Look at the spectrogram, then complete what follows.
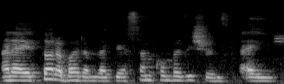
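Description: A woman's voice: lowish voice, steady tone, quick pace, warm tone. A young woman with a Ugandan accent telling her own story as a podcast guest, candid and talkative, repeating phrases for emphasis. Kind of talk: casual personal storytelling. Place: small room with a sofa. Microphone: podcast microphone on boom arm.

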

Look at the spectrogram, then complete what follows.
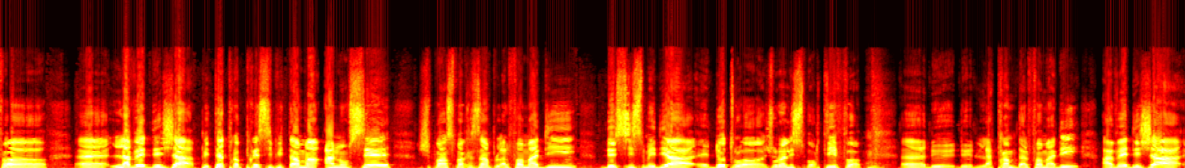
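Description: A man's voice: sits high, sharp tone, no room sound. A man hosting a radio interview in a studio, asking long questions with many fillers and restarts. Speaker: radio host. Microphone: studio mic with headphones.

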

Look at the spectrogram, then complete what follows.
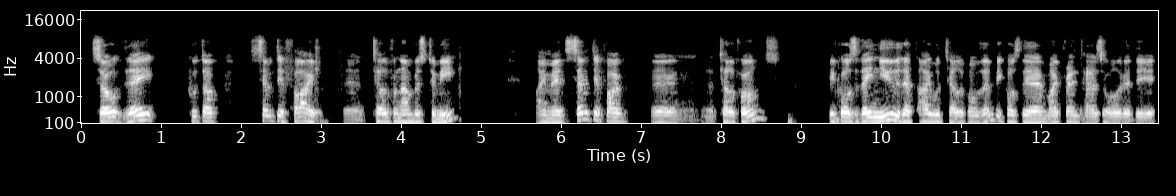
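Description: A man's voice: medium pitch, no echo, highs cut off. Older Norwegian-born man telling a story. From Norway. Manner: hesitant, many fillers and restarts, lively retelling. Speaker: guest, advisor and mentor. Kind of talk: storytelling in a video call chat. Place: home room, indoors. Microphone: video call.

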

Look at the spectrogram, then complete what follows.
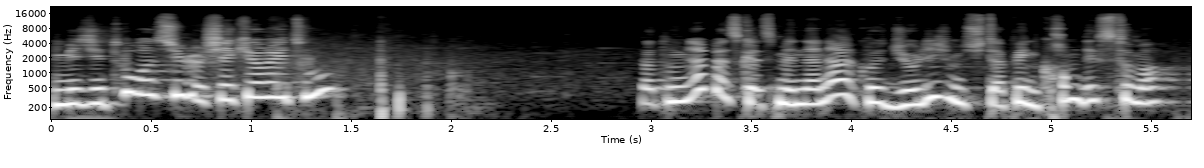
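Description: A young woman chats through a gaming livestream. Her voice sits a little high. She reads and answers viewer messages aloud in an easy, casual flow. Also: fast talker, dark tone, a little hiss or hum. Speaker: streamer. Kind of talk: casual livestream chat while playing a game.

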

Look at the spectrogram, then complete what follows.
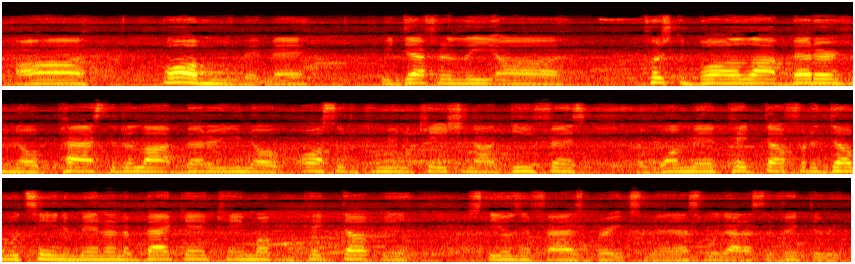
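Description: A fast-talking young man with a fairly high voice answers as a player after a game. His talk is informal and slangy, with crowd noise behind him in the gym. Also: fairly even intonation. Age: young adult. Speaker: basketball player being interviewed. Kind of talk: casual postgame interview. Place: large indoor basketball gym.

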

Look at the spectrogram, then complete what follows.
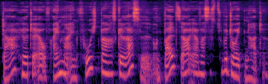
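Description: A woman narrating a fairy tale as an audiobook reader, in an expressive storytelling style. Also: on the low side, normal speed, creaky, faint music behind.

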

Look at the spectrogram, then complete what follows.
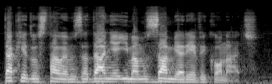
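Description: A man voicing a stern, curt male government agent chief with a low voice in an audio horror story. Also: brisk, a bit bright, faint music behind, natural voice.

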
